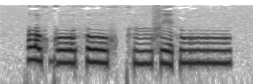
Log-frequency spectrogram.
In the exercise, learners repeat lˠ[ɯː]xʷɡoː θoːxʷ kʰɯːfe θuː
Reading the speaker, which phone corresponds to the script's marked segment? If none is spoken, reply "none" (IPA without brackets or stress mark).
ɯ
